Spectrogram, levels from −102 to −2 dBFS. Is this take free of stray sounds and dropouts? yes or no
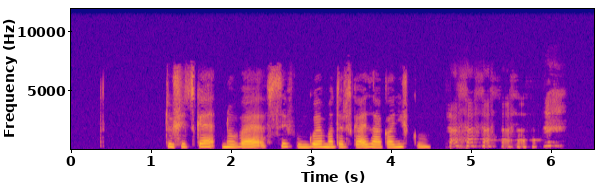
no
